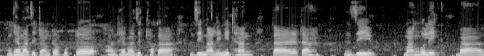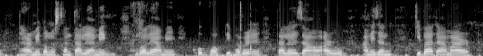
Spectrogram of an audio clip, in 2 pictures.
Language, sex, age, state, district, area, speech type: Assamese, female, 45-60, Assam, Dibrugarh, urban, spontaneous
